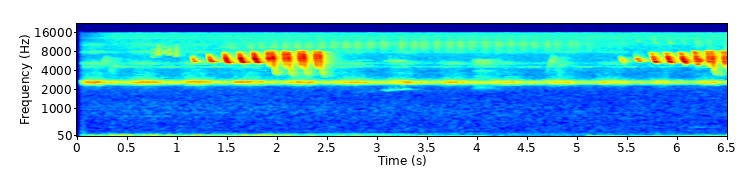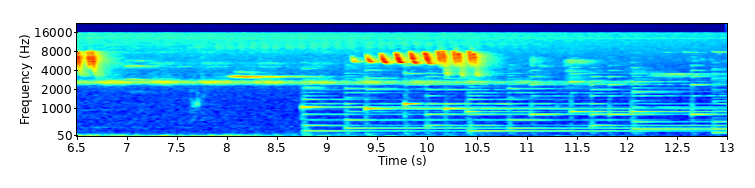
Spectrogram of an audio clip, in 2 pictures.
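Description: Bird song over a steady high insect drone and a low rumble. A bird sings a short phrase of quick high notes three times, about every four seconds. Piano music comes in about nine seconds in.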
